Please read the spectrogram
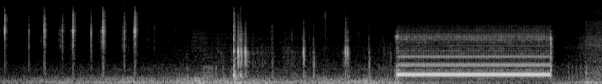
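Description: Telephone ringback tone heard over the phone's speaker: one steady ring of about a second and a half, starting about four seconds in, after a stretch of light clicks and taps.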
